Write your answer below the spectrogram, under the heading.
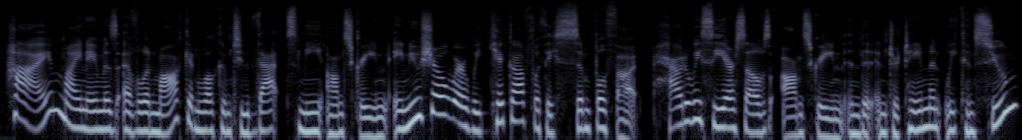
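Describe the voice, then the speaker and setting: A woman's voice: low-pitched, very animated, normal speed, hardly any pauses, no room sound, studio quality. A woman from Sweden hosting a podcast, reading a scripted intro and asking curious, friendly questions. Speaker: podcast host. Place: podcast studio.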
